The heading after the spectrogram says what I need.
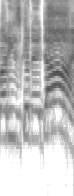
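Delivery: high, loud, desperate pleading tone.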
